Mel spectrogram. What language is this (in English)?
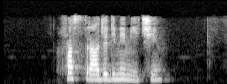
Italian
